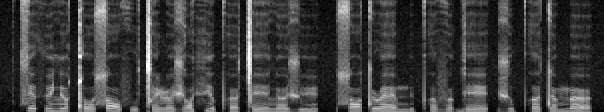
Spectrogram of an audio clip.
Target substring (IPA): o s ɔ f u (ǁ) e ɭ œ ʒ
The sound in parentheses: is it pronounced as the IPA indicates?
no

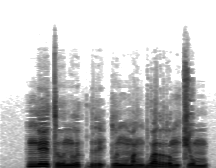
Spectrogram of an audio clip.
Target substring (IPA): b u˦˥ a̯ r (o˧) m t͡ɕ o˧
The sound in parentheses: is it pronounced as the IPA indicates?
no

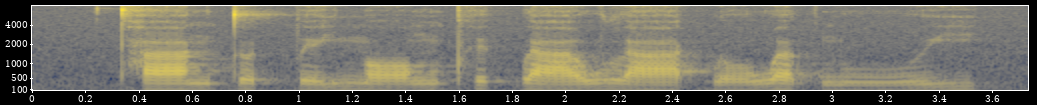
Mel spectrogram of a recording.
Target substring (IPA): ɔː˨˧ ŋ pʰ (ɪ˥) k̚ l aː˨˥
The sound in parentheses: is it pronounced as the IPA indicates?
yes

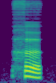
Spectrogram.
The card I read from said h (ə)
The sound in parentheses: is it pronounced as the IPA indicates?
yes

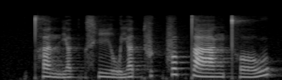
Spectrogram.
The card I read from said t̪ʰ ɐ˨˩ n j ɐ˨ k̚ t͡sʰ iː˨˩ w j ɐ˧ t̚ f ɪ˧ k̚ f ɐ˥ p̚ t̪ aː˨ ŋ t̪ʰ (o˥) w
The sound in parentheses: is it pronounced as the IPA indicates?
no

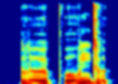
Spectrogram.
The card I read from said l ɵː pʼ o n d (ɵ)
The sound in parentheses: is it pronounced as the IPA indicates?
yes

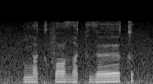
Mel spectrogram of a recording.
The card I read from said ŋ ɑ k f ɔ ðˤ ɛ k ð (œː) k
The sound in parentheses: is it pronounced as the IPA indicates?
yes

